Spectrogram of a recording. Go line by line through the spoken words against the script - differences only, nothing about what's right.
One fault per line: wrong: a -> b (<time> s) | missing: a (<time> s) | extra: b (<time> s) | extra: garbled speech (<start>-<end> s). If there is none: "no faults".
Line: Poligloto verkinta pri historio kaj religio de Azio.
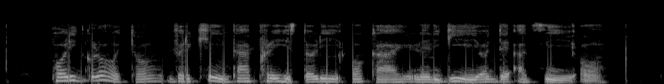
no faults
